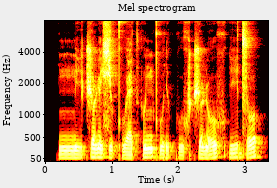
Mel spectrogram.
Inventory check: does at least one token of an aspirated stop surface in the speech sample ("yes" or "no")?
no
